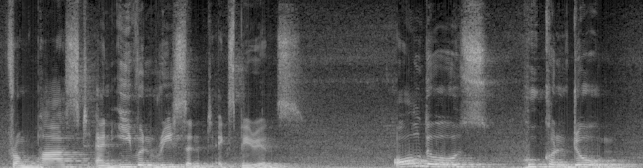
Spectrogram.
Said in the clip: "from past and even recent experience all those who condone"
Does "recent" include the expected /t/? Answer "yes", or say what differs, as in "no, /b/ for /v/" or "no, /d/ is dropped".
yes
